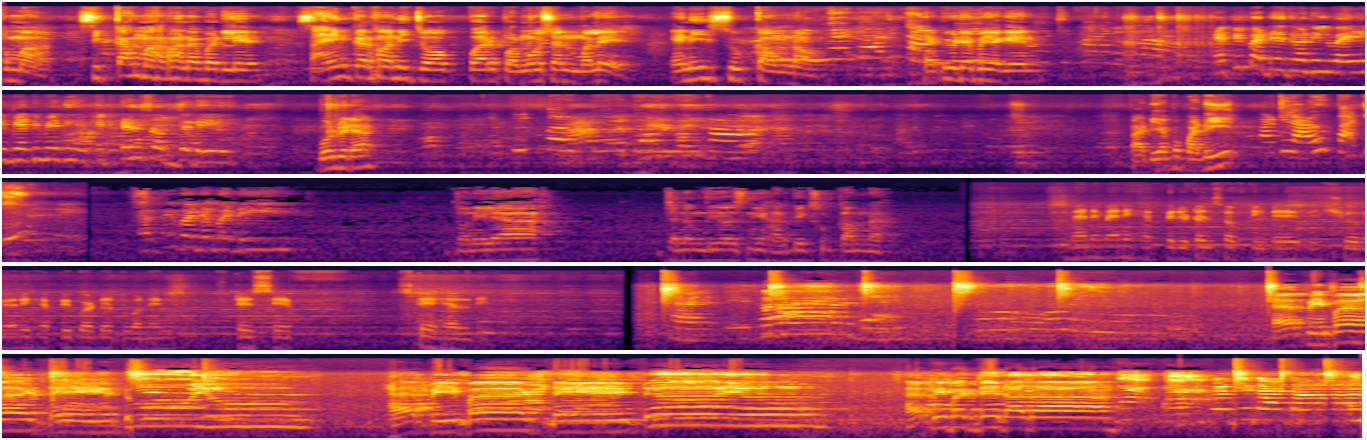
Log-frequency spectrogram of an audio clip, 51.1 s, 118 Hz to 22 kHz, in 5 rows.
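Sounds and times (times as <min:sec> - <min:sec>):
small child speaking: 0:05.7 - 0:09.1, 0:13.9 - 0:15.8, 0:19.6 - 0:20.8, 0:38.0 - 0:39.6, 0:49.2 - 0:50.2
hand claps: 0:35.6 - 0:35.8, 0:36.4 - 0:37.2, 0:37.8 - 0:38.8.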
